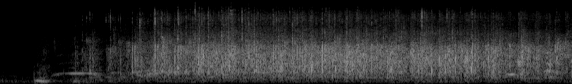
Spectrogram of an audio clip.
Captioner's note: participants applauding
